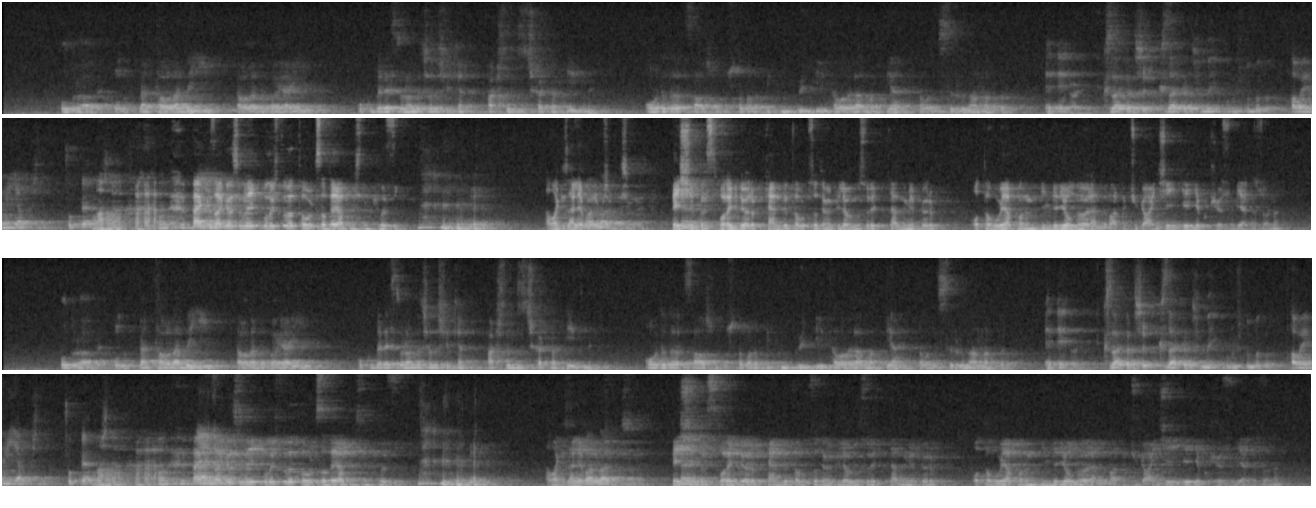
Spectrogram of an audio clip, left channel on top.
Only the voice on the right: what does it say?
Olur abi, olur. Ben tavalarda yiyeyim. Tavalarda bayağı iyiyim. Okulda restoranda çalışırken harçlığımızı çıkartmak niyetini orada da sağ olsun usta bana bütün bildiği tavaları anlattı yani. Tavanın sırrını anlattı. E, e,
kız arkadaşı kız arkadaşımla ilk buluştuğumda da tava yemeği yapmıştım. Çok beğenmişti.
On,
aynen.
<laughs>
Vallahi
he,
